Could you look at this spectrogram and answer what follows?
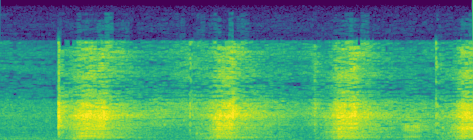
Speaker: อาการที่มันกระตุกนะครับผมมีอาการที่ว่าเวลาเราปล่อยปืนแล้วเครื่องมันไม่ตัดการทำงานนะครับมันจะตุ่มนะครับ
